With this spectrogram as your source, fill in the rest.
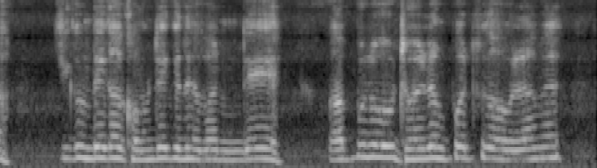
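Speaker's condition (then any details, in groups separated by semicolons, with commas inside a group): Brain lesion disability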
